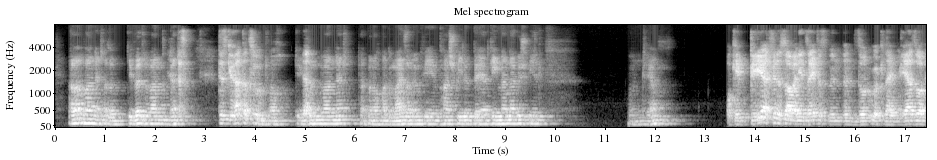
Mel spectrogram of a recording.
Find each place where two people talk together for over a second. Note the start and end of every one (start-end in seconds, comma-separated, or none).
none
